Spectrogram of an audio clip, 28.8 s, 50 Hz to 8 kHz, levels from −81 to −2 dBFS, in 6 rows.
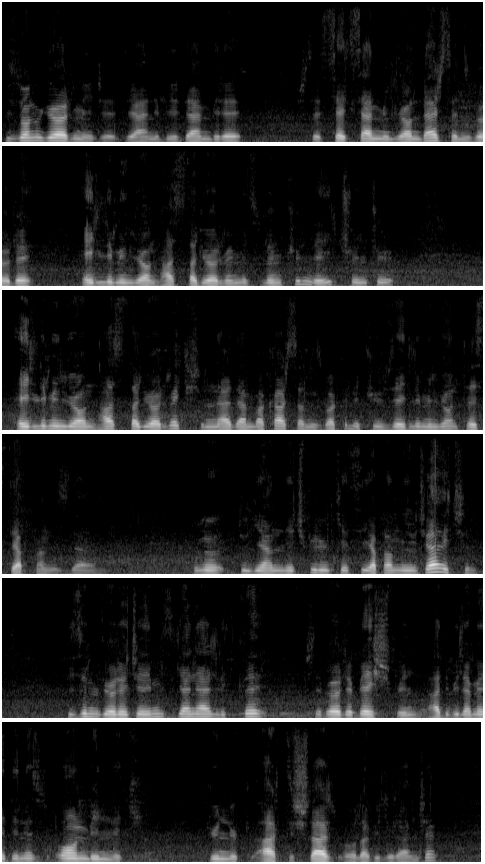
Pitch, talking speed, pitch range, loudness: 135 Hz, 105 wpm, 130-145 Hz, -29 LUFS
